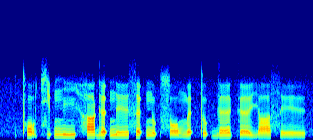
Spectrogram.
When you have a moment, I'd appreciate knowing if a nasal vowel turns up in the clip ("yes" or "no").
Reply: yes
